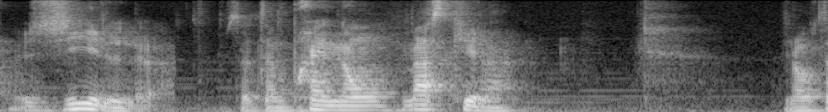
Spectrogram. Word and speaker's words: Gilles: les noms propres comme Gilles donc encore ill et comme déjà expliqué encore la plupart de temps ill se prononce I mais dans certains noms propres ça devient il comme encore Gilles c'est un prénom masculin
